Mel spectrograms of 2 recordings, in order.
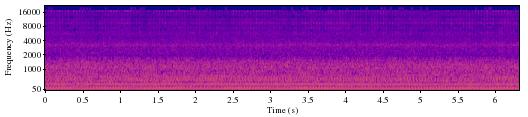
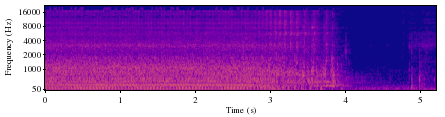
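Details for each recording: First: Friend's lawn mower that starts and dies, running with air filter on; runs steadily at fast pitch but uneven and unsettled, better than before, a remaining vacuum leak is suspected. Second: Mower that started then died, after carb work and draining bad fuel and refilling with fresh gas, governor adjusted: single cylinder putts at a steady even beat, no surging; runs properly.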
